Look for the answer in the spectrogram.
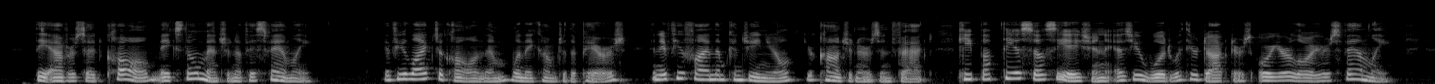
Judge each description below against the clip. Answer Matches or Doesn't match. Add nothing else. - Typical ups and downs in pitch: Doesn't match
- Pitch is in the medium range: Matches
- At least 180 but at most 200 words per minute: Matches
